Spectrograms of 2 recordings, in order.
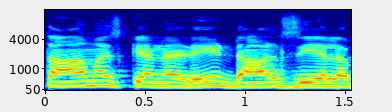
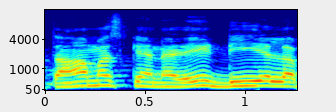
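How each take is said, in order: First: The surname is said with its middle sounds. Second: The surname is said as a short 'dee-ell'. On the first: This is the American way to say the name. The speaker calls it wrong. "United states American இங்கிலீஷ்ல தான் pronunciation" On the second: This is the British way to say the name. The speaker calls it right. "British இங்கிலீஷ்ல வந்து"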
